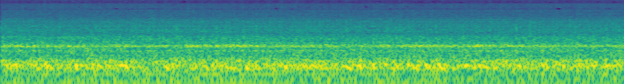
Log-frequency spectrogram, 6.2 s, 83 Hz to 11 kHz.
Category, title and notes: Sound effects > Vehicles
final bus 10
bus, hervanta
